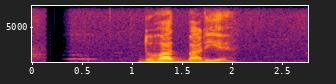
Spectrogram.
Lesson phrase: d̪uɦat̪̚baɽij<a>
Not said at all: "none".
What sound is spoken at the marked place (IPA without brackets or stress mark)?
e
